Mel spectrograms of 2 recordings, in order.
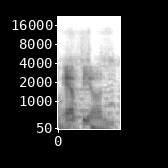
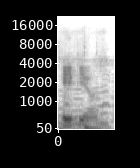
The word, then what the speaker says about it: Atheon: I used to call him Antheon, but Antheon is not the right way. It's not the right way to say it, because Atheon is spelled Atheon, right? But the way I say it is like Antheon, right? Antheon, but it's Atheon. Kind of like the goddess, like Athena, right?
